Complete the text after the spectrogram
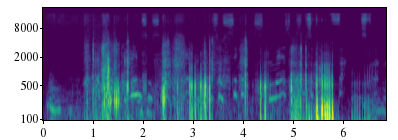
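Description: A phone microphone rubs and bumps loudly as it is handled.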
